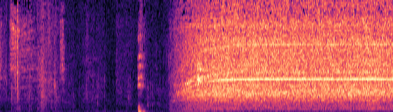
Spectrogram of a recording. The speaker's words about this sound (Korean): 에이, 아, 청소기가.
